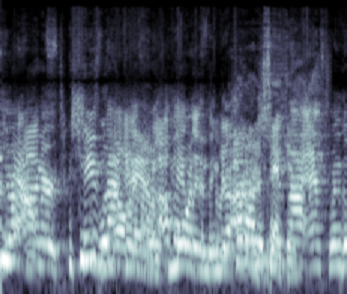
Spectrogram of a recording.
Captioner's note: both arguing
